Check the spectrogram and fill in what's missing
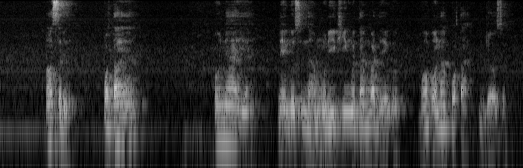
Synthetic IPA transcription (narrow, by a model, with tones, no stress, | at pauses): ɔ˦sɪ˨ɾɪ̰˨ | k͡pɔ˨ta˦a˦ | o˦ɲe˦a˦ɦa˦ | ne˦˨ɡo˦si˦na˨ŋ̩˦ŋʷʊ˨ɾi˦kʰi˦ŋʷe˦ta˦ŋ͡m̩˦ɡ͡ba˦de˦ɡo˦ | m˨ɔ˨bʊ˦˨na˨ŋ͡m̩˦k͡pɔ˨ta˦ | n̩˦dɪ˦ɔ˦zɔ˦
